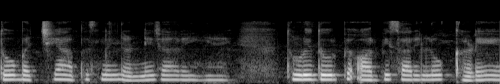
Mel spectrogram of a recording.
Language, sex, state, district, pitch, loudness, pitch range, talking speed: Hindi, female, Uttar Pradesh, Lalitpur, 215 Hz, -17 LUFS, 205-225 Hz, 205 wpm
